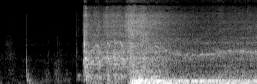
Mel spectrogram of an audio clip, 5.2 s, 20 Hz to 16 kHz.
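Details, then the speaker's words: Holden VY Calais L67 drift car, injectors unplugged one by one: starter whirr then lumpy uneven idle; unplugging cylinder 3 makes no difference, others do; dead cylinder 3. "5 makes a difference. 3 makes no difference. And 1 makes a difference."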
